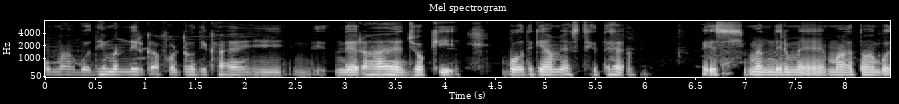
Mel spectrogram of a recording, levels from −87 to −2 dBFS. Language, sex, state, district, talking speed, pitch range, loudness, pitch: Magahi, male, Bihar, Gaya, 155 wpm, 130-140 Hz, -17 LUFS, 135 Hz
